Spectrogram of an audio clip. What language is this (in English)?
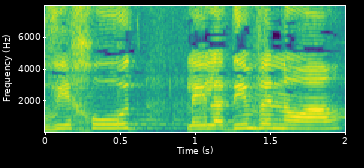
Hebrew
